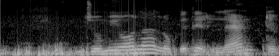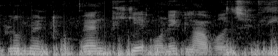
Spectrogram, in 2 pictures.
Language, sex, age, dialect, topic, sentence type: Bengali, male, 18-24, Western, banking, statement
